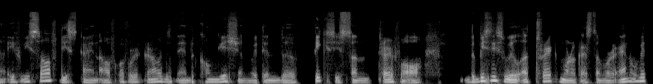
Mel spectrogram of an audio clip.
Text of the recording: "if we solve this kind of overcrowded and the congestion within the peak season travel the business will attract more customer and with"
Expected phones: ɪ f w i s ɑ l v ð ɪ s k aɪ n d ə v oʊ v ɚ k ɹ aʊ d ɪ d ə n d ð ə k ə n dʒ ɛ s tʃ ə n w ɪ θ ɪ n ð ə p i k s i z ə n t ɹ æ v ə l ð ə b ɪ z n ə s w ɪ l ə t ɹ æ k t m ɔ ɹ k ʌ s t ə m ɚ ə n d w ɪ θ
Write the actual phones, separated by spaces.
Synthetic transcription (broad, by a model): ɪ f w i s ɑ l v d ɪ s k aɪ n d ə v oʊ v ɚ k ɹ aʊ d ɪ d ə n d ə k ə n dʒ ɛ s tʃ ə n w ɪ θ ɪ n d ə p i k s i s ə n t ɹ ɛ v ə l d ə b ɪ s n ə s w ɪ l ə t ɹ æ k m ɔ ɹ k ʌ s t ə m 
